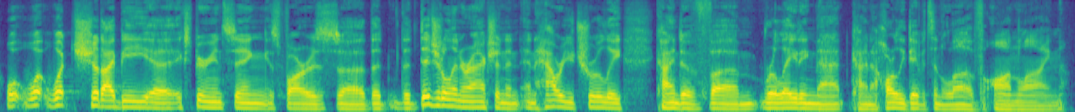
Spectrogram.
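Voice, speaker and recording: A man's voice: on the low side, moderate pace, no room sound. Dry-sounding man asking interview questions. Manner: chatty, rephrases questions, laughs easily. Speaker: podcast host, interviewer.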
